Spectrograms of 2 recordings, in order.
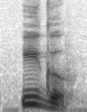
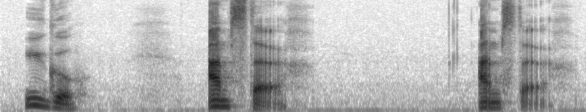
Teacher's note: Alors, attention, en français, le H, I don't pronounce the H in French, or very rarely. So imagine, for you, at start, just don't pronounce it.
